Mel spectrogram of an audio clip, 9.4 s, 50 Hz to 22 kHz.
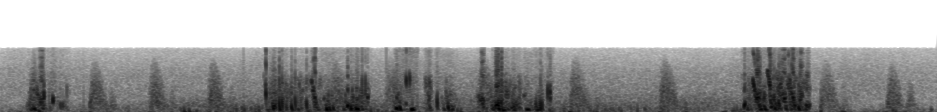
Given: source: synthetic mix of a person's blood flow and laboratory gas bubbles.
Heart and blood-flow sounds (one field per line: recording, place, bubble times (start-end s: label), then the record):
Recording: Doppler ultrasound of blood flow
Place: subclavian vein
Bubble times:
0.26-0.71 s: bubbles
2.63-3.72 s: bubbles
3.93-4.18 s: bubbles
4.24-4.59 s: bubbles
4.76-4.84 s: bubbles
4.91-5.54 s: bubbles
7.41-8.11 s: bubbles
From the record:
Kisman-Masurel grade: 333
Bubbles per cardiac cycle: rolling drumbeat, 9 or more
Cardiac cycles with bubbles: 50 to 99%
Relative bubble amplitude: loud (0.450 to 0.775)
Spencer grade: 3 (all of the cardiac periods contain showers or single bubble signals, but not dominating or overriding the cardiac motion signals)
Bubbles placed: anywhere in the cardiac cycle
